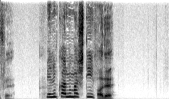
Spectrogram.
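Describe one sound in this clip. A boy speaks close by.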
